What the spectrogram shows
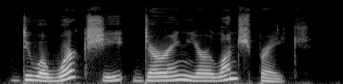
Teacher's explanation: the letter o in the word work and the letter u in the word during they both have this er sound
